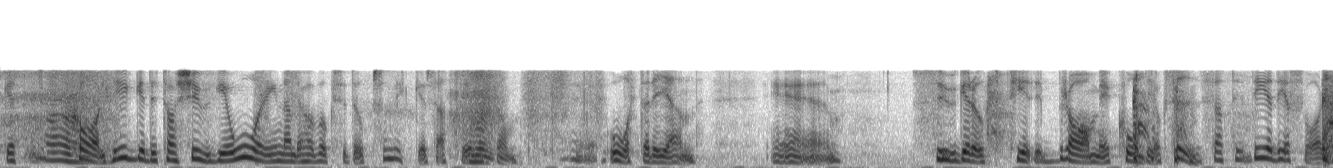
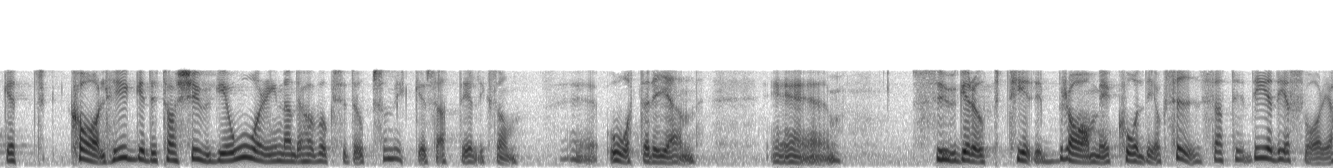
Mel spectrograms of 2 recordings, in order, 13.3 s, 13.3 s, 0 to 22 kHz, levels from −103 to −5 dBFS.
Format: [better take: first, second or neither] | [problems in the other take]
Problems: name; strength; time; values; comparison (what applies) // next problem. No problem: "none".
second | background sound (Cough); 7 dB below the speech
